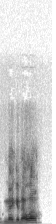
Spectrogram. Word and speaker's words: Manganiello: I can never pronounce his name right. Manganiello? – Manganiello.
